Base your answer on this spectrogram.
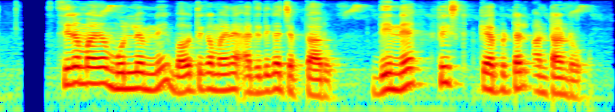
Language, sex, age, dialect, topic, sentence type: Telugu, male, 18-24, Telangana, banking, statement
